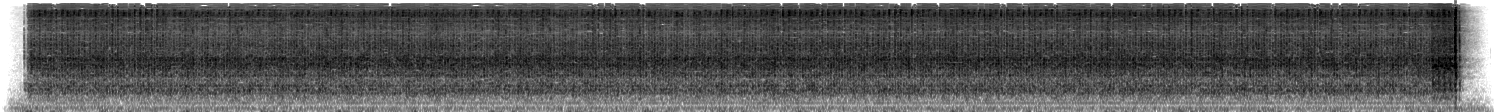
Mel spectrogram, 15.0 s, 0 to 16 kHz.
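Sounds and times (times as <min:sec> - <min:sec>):
8mm film camera: 0:00.0 - 0:14.8.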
